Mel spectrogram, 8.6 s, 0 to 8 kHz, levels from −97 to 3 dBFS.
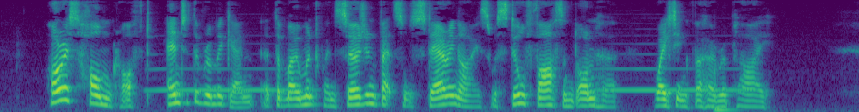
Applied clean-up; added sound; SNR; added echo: none; Wind instrument, woodwind instrument; 19 dB; none.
